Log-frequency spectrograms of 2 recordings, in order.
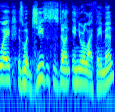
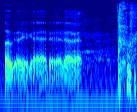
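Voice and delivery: awkward whisper; 3 semitones lower, 12 dB quieter, much slower than usual. Retold or imitated. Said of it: "I'm like".

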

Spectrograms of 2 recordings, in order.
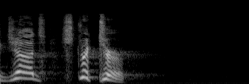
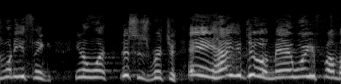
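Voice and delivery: higher, chatty voice of a welcoming president; a lightly raised, friendly imitation of the president; 7 semitones higher than usual. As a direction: play the warm leader greeting a stranger. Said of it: "He goes".

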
